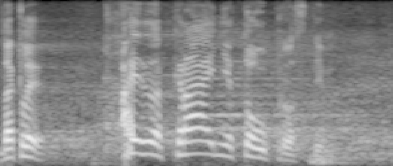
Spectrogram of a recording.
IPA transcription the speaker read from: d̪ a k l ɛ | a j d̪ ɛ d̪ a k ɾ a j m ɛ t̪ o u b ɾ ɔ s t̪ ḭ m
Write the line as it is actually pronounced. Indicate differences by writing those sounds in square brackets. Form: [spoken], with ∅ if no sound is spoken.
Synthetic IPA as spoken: d̪ a k l ɛ | a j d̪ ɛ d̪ a k ɾ a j [ɲ] ɛ t̪ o u [p] ɾ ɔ s t̪ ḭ m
